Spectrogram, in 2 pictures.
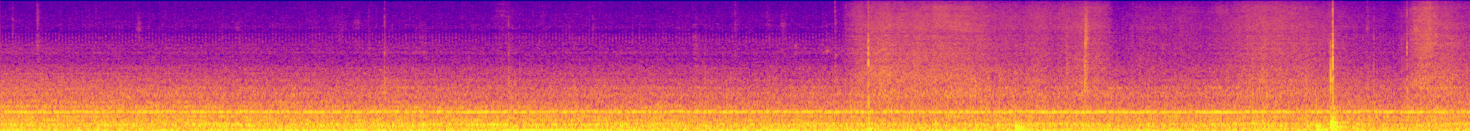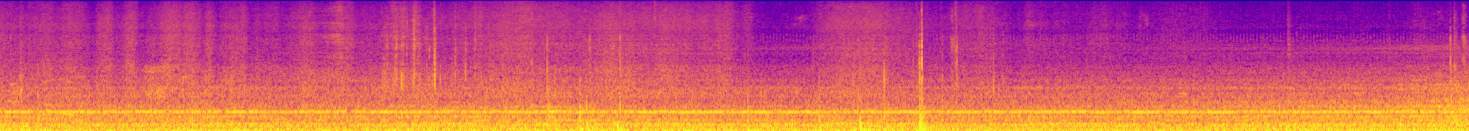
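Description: Interior of a city bus on the move: steady engine and road rumble with a constant whine, and a few sharp knocks and rattles from the body, the loudest a quick double knock about halfway through.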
